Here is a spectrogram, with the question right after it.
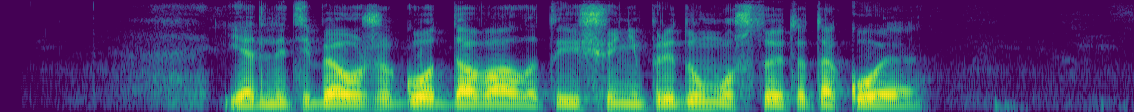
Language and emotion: Russian, angry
